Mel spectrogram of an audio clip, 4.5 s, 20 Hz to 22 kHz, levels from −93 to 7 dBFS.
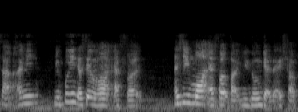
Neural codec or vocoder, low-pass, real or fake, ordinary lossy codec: codec, 44.1 kHz, 2.6 kbps, SNAC; 7.2 kHz; fake; none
